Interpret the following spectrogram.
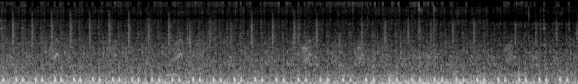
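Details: Massey Ferguson 35 three-cylinder diesel, seized 20+ years in the woods, tow-started in third gear high after the starter failed; it fired after about 300 yards of building compression and heat. Deep, even chuffing at roughly six beats a second, steady rhythm: normal diesel idle.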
